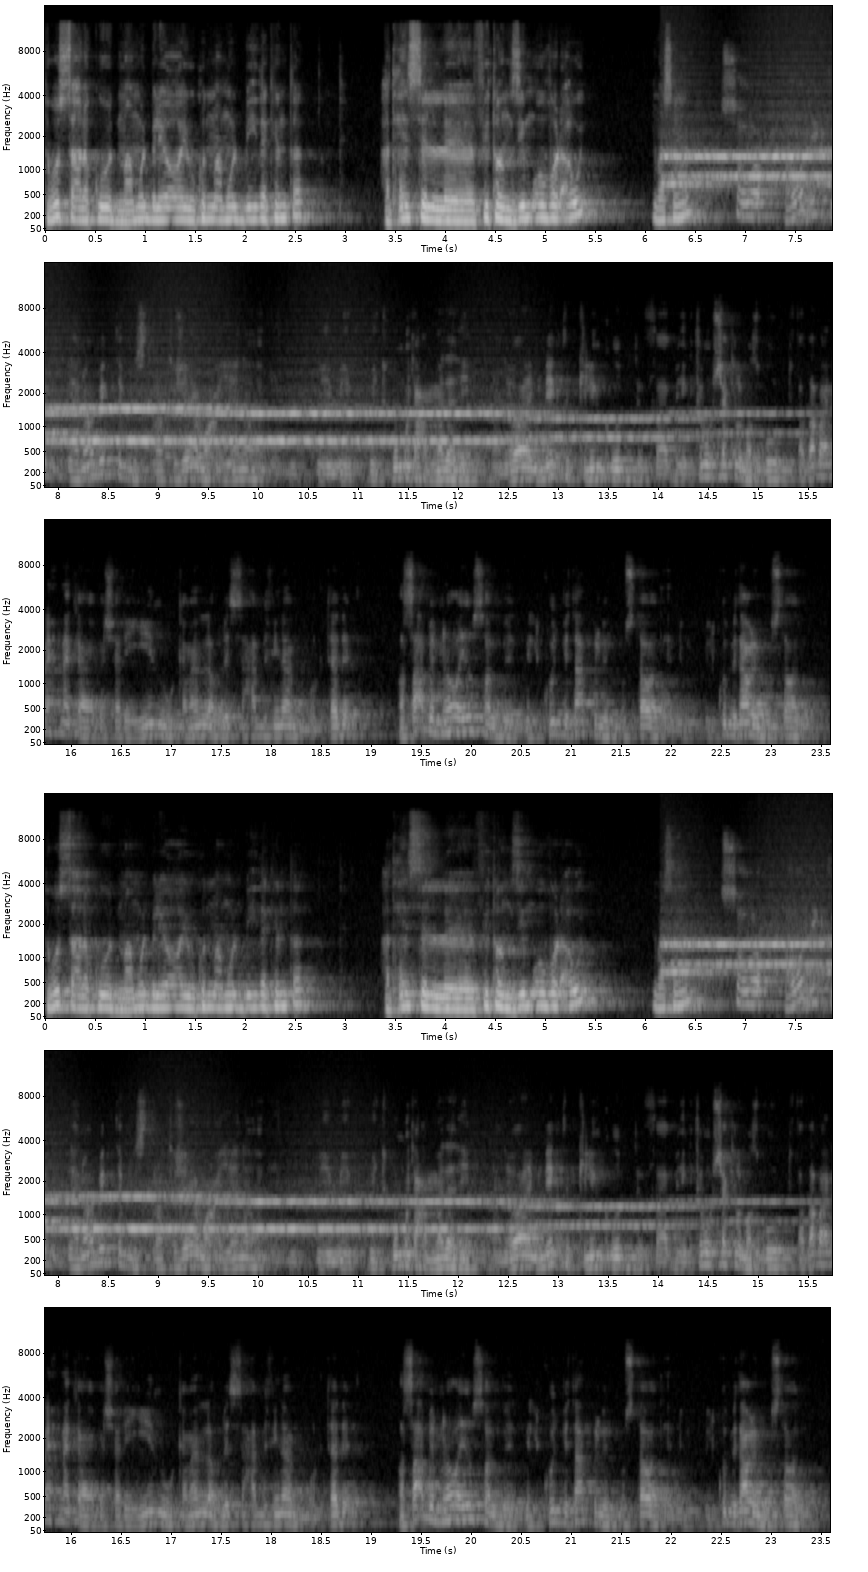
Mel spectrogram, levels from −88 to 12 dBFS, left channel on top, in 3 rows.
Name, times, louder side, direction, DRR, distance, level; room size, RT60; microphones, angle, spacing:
voice 1, 0.0-2.6 3.4-5.4 6.1-6.5, left 3 dB, 50° left, 11 dB, 0.5 m, -22 dB
sound 1, 6.2-15.6, left 3 dB, 15° left, 1.6 m, -30 dB
voice 2, 6.8-18.8 19.3-23.4, equal, 5° right, 5 dB, 1.3 m, -37 dB
17.5 x 10.0 x 7.7 m, 1.0 s
head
